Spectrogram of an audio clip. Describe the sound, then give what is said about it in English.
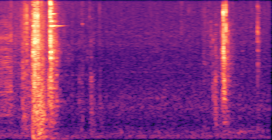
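A door slams shut with a loud, sharp thud near the start, followed by a quieter secondary clunk a couple of seconds later against a low rumbling background. “After Bart slams the door, I leave my business card on the mailbox and then return to the car to update Todd on the encounter.”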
